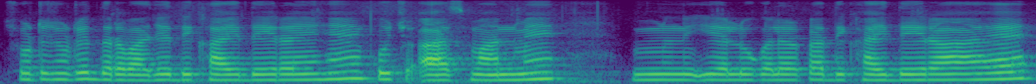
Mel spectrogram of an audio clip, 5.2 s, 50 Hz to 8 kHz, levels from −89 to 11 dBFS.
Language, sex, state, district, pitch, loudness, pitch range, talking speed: Hindi, female, Odisha, Sambalpur, 200 Hz, -17 LUFS, 195-215 Hz, 195 wpm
